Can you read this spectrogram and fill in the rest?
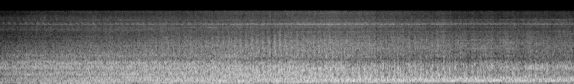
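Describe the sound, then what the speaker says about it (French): Loud, continuous thudding roar of military helicopters passing close overhead, flying about 10 metres above the ground in Djibouti, building slightly in intensity, with no talking. "Les hélicoptères volent à 10 mètres du sol"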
